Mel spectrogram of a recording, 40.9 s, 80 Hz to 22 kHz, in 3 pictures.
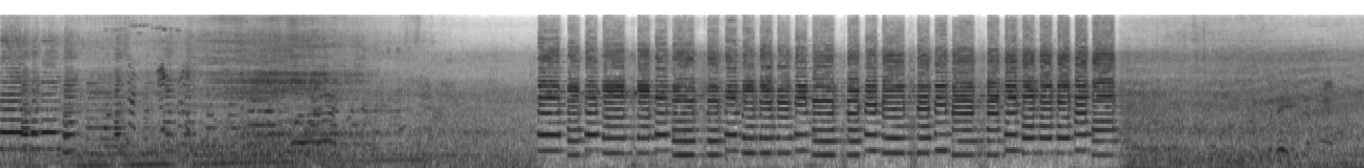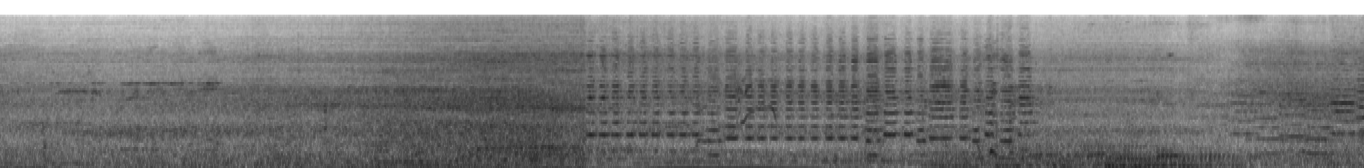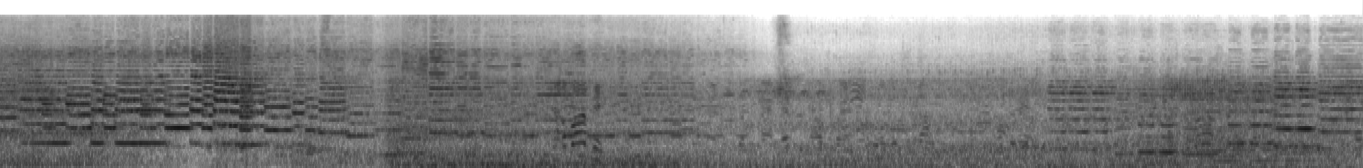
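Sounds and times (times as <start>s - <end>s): bus horn playing a tune: 0.0s - 4.2s, 5.3s - 11.4s, 18.7s - 24.3s, 25.8s - 35.3s, 37.6s - 40.9s
engine and traffic rumble: 0.0s - 40.9s.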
